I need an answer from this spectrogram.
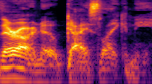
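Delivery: whispered, hushed, breathy, edgy edgelord delivery. Retelling a conversation and quoting what a man said, edgelord voice. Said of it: "I was doing a bit of a like an edgelord voice".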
